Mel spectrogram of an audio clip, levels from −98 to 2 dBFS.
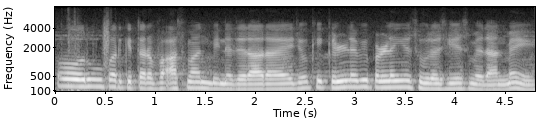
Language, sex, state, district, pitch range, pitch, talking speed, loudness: Hindi, male, Chhattisgarh, Bilaspur, 140-175 Hz, 150 Hz, 275 wpm, -14 LUFS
